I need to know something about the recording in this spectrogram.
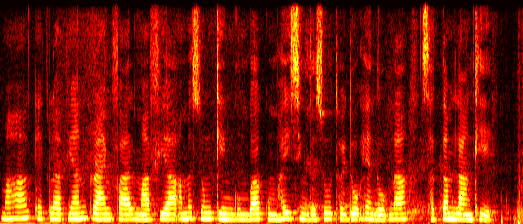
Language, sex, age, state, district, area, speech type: Manipuri, female, 45-60, Manipur, Bishnupur, rural, read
